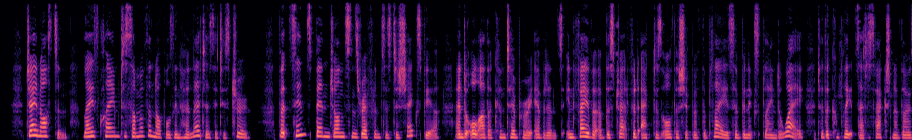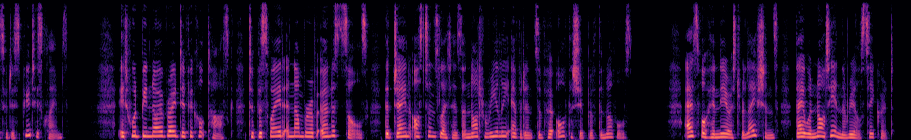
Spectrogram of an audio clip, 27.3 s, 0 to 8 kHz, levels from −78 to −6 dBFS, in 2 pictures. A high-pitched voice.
Yes: high, 195 Hz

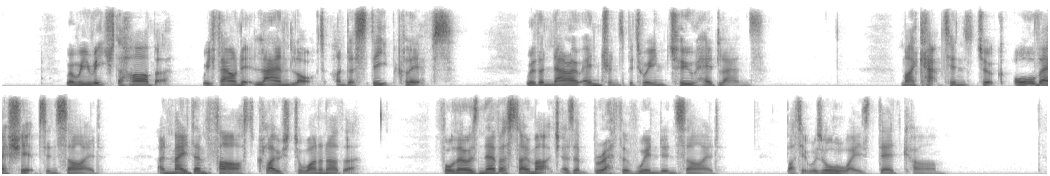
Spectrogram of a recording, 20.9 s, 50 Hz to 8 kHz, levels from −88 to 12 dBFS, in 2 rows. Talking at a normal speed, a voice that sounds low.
Yes: average, 155 wpm; low, 115 Hz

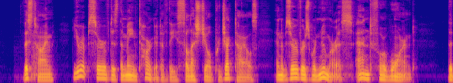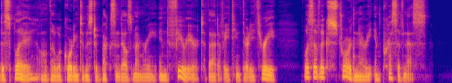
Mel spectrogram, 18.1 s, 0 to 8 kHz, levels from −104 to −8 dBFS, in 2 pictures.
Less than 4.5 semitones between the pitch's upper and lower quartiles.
No: average, 5.0 semitones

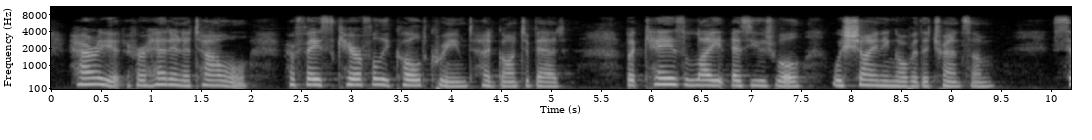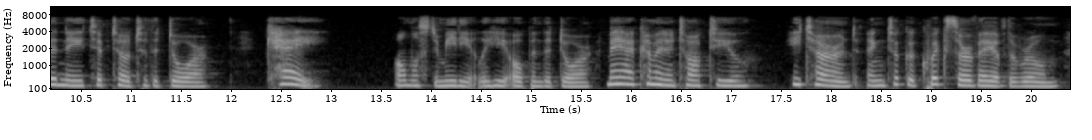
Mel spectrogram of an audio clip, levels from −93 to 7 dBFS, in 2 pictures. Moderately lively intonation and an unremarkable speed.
Yes: average, 3.2 semitones; average, 160 wpm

